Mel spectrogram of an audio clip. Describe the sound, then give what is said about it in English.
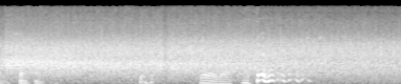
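An applause sound effect played as cheers for WTOP: a steady wash of crowd applause, dense and hissy, holding an even loudness throughout while a man's voice speaks a few short words over it. “All right, so that's a little cheers for WTOP.”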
